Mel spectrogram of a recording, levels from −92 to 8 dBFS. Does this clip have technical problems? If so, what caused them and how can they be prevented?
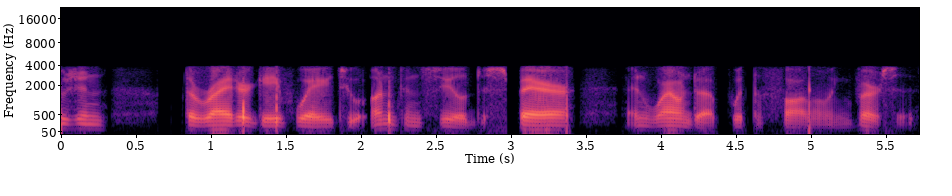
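Yes. The speech was carried over a Bluetooth CVSD headset codec, the narrowband hands-free link. It codes the signal as a single up-or-down bit per sample with an adapting step size, at a rate that fits 64 kbps CVSD. The line is confined to roughly 300 Hz to 3.6 kHz, with nothing above 3.8 kHz, so the audio sounds thin and muffled. The codec damage is plainly audible: s sounds turn scratchy and a granular hiss sits under the speech. Using a wideband headset profile or a wired microphone would avoid this.

There are also loud pops. The likely cause is a sudden voltage step or pulse, from a connector, switch, static discharge or driver glitch, added to the signal and shaped by the circuitry that follows. From 1.22 to 1.46 s two pops arrive in quick succession, peaking about 25 dB above the speech. 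Single pops, about 20 dB above it, fall at 2.18 to 2.21 s, 3.37 to 3.39 s and 4.99 to 5.01 s, and the speech continues underneath each one. Securing connections, grounding the setup and updating audio drivers would prevent them.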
